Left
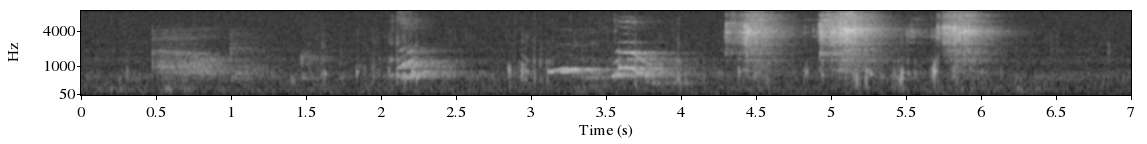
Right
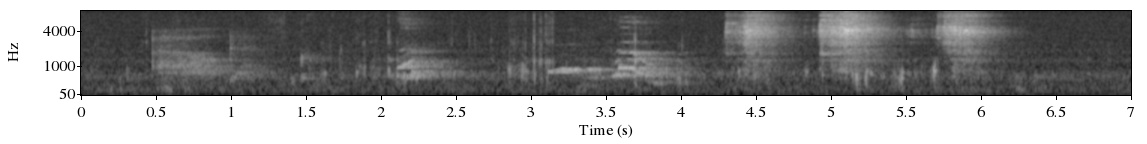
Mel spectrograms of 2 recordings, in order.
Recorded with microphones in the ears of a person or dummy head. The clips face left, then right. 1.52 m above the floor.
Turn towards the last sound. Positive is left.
turn(degrees=15)  # may be behind; listen again after turning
